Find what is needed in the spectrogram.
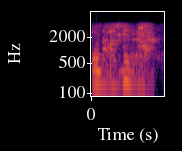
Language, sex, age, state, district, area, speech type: Manipuri, female, 60+, Manipur, Kangpokpi, urban, conversation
